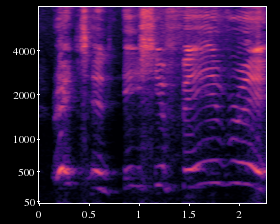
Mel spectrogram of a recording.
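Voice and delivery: very high, very loud motherly shouting. Retelling how mother came over shouting to him: imitating mother shouting. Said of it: "and shouting".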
